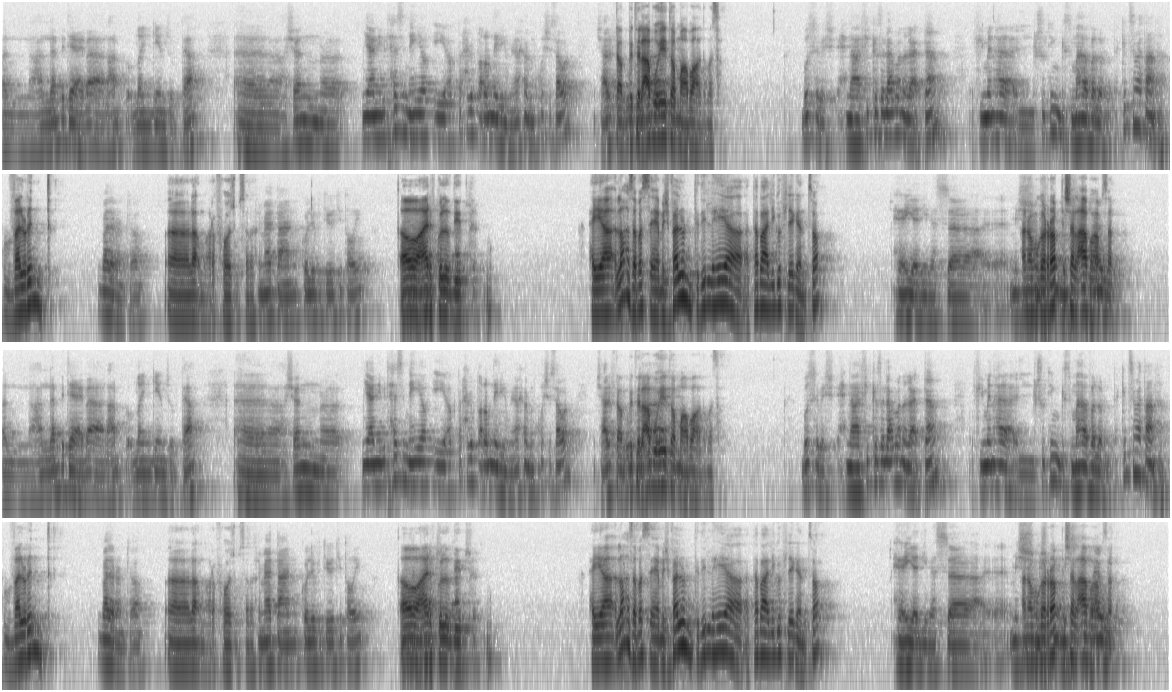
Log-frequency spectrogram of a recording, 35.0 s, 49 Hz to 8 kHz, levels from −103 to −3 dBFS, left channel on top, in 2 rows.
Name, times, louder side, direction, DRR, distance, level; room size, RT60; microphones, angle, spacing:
voice 1, 0.0-5.1 5.4-8.5 8.9-10.0 12.0-14.1 14.6-17.5 19.0-19.7 21.4-23.0 23.5-24.5 26.7-26.9 30.9-34.2, right 1 dB, 30° right, 2.7 m, -36 dB
voice 2, 9.2-10.8 17.6-18.1 20.0-21.3 23.5-24.4 26.3-29.8 32.8-34.2, left 4 dB, 80° left, 1.2 m, -26 dB
26.0 x 18.5 x 9.2 m
head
